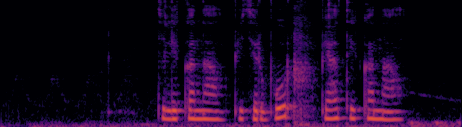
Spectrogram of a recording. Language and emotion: Russian, neutral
